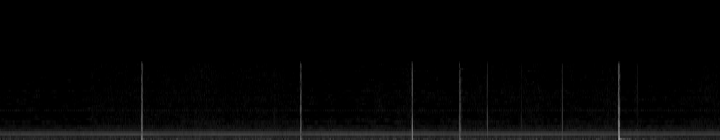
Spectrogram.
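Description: Faint steady hum with a handful of sharp, irregular clicks, the loudest a little after six seconds in: the background noise of a near-silent recording.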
